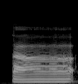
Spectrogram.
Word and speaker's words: ت: تو قرآن پاک پڑھا جاتا ہے عربی لہجے کے اندر. عربی لہجے کے مطابق قرآن پاک کو اگر پڑھیں گے تو وہ بے، تے نہیں بلکہ با، تا، سا ایسے ہوگا.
